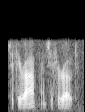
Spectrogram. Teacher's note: S-E-P-H-I-R-O-T-H, and it's pronounced that way. The accent is on the last syllable, sephira and sephirot.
